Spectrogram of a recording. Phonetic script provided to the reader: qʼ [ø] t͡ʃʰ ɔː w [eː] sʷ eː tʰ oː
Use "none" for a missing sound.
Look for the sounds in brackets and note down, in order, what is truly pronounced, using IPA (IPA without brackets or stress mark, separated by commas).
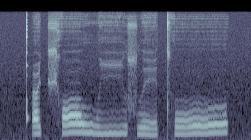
ø, iː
